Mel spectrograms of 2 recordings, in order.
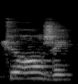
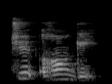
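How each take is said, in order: First: The g is soft, like the s in measure. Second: The g is hard, like the g in go. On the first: The speaker calls it right. "c'est tu rangeais" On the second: The speaker calls it wrong. "ça se prononce tu ranguais"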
